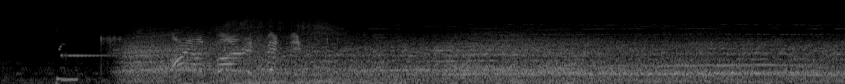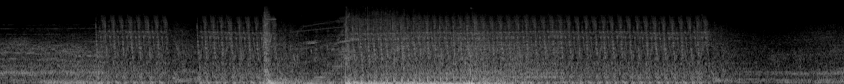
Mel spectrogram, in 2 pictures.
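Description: A spacecraft engine roars loudly as it flies.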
